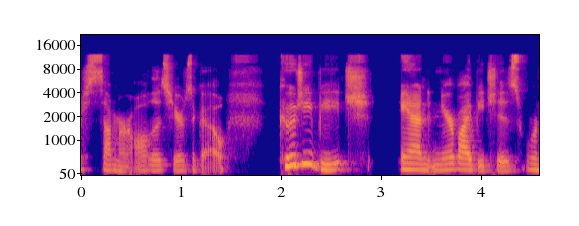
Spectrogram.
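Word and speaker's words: Coogee: rough one for beachgoers in the suburb of kuji now took me a while to figure out how to pronounce that it's about c-o-o-g-e-e and I was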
